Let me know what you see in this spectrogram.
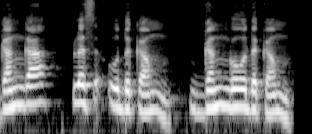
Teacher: इसी प्रकार यदि आ के बाद ह्रस्व उ आए तो भी ओ बनेगा। जैसे गंगा प्लस उदकम।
